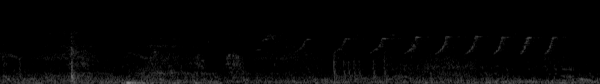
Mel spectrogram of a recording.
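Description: A faint bird song: a run of about ten quick, rising whistled notes, roughly four a second, through the second half. Two soft low thumps come earlier.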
